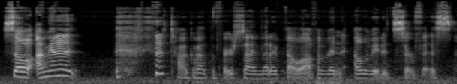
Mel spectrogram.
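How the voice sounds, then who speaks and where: A woman's voice: medium pitch, normal speed, vocal fry, a little hiss or hum. A woman in her twenties telling a casual, chatty story, rambling and self-deprecating with a giggly manner. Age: 20s. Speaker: video creator telling a story. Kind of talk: casual chatty storytime while doing makeup.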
